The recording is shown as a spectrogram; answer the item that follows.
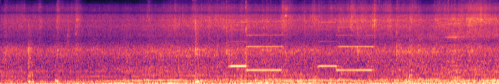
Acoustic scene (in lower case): bus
